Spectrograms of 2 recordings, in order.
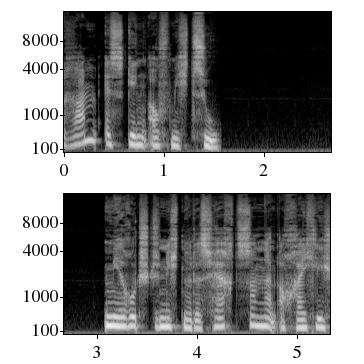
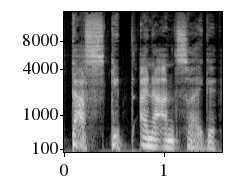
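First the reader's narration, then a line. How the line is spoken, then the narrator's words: Snapping. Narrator (German): schnauzte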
